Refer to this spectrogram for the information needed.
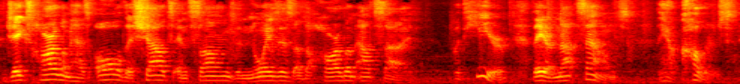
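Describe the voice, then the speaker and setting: Slow-reading man in a roomy space. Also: fairly high pitch, big pitch swings. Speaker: picture book reader. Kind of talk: expressive read-aloud of a children's storybook. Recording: roomy, distant mic with faint noise.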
